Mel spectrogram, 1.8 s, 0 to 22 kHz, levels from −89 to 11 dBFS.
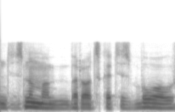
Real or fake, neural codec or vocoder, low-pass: fake; codec, 16 kHz, 0.3 kbps, FocalCodec; 5.4 kHz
